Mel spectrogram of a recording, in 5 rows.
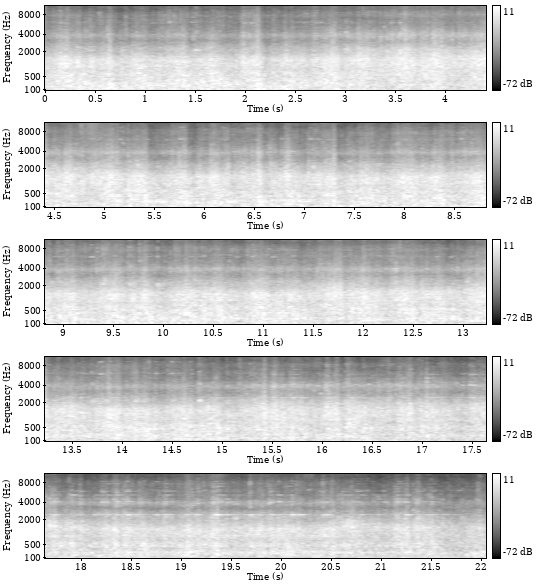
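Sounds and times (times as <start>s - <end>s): baler and tractor running: 0.0s - 22.0s.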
